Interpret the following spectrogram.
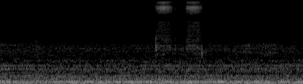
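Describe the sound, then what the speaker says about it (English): Fenty setting spray gives two short, soft hissing spritzes in quick succession, faint over a low steady room hum. "We're just gonna use the Fenty setting spray and call this good."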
